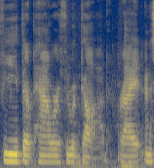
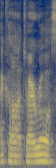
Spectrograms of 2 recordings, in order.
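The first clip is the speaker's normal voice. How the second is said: usual speaking voice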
